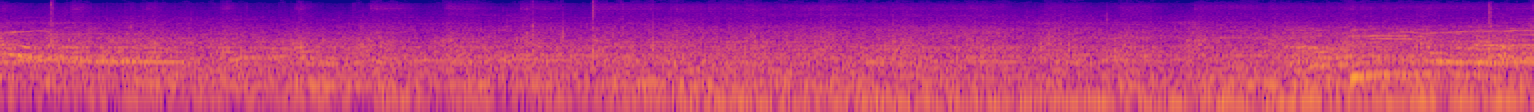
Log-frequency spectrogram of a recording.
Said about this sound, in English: Three laps to go. The crowd are really getting into it as well. They can sense the home win here,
